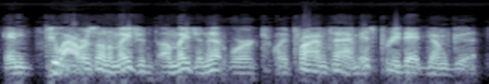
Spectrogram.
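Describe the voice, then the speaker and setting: A man's voice: low-pitched, fairly even intonation, normal speed, bright, forceful tone, slightly rough, no room sound, low-quality recording. A middle-aged American man calling a radio show, chatting casually in a folksy, chummy way. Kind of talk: casual chat.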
